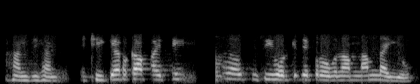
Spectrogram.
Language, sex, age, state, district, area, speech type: Punjabi, female, 45-60, Punjab, Jalandhar, rural, conversation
